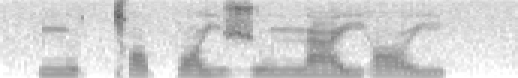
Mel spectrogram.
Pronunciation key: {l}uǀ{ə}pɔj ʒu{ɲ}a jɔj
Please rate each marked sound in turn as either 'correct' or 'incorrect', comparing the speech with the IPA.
incorrect: n, incorrect: ɔ, incorrect: n

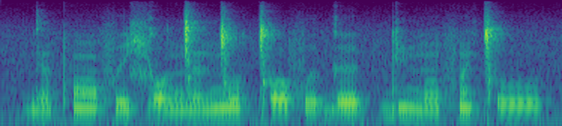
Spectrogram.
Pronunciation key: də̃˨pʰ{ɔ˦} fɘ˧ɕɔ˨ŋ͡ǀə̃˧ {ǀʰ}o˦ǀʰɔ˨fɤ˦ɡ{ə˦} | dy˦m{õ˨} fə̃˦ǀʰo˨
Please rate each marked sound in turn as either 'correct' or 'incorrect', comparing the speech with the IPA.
incorrect: ɔ̃˦, incorrect: ŋ͡ǀ, correct, correct

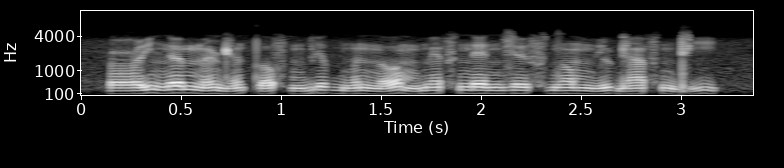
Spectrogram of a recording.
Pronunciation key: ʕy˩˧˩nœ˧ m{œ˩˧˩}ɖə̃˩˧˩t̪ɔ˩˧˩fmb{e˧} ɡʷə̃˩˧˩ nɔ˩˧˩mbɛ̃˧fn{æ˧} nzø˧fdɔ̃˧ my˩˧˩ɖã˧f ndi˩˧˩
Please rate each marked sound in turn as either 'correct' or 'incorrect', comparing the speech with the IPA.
incorrect: œ̃˩˧˩, correct, incorrect: ɛ˧

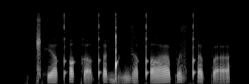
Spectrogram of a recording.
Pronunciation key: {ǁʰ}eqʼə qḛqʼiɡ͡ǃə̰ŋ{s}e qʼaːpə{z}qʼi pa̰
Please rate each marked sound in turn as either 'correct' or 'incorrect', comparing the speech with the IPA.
correct, incorrect: z, correct

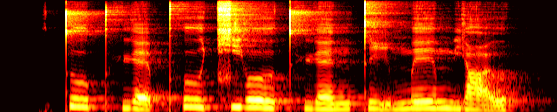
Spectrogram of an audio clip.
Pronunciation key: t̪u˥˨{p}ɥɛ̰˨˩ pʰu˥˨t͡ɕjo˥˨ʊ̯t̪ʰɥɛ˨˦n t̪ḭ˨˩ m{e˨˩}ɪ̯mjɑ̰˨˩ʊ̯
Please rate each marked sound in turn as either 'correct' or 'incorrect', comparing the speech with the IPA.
incorrect: pʰ, incorrect: e˦

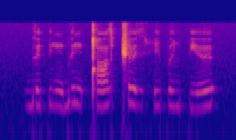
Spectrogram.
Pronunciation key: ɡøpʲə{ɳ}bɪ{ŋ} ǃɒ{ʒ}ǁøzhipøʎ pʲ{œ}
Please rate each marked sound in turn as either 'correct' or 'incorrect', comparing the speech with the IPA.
incorrect: ŋ, correct, incorrect: z, incorrect: ø

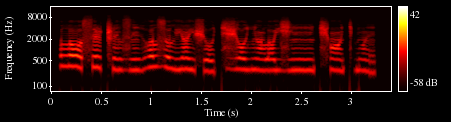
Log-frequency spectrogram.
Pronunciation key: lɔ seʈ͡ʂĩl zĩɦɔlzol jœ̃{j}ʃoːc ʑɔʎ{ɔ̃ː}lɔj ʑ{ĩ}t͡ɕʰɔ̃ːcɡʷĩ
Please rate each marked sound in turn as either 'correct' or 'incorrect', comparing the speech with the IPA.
correct, incorrect: ɔ̃, incorrect: ĩː

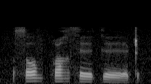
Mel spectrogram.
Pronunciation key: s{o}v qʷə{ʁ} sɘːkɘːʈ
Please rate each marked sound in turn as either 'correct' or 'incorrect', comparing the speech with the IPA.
incorrect: ɔ, correct

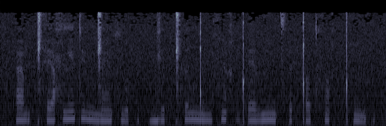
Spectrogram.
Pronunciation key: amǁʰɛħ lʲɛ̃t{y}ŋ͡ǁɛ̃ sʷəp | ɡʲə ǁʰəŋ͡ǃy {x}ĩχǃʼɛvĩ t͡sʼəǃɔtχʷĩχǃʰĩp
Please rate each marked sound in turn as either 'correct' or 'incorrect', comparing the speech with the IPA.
correct, correct

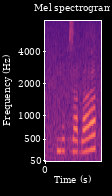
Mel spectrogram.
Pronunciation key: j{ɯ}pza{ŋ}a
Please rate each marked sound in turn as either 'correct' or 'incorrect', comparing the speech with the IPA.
correct, incorrect: ɡ

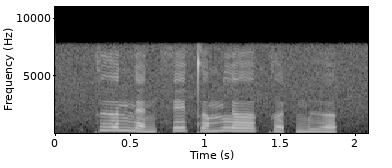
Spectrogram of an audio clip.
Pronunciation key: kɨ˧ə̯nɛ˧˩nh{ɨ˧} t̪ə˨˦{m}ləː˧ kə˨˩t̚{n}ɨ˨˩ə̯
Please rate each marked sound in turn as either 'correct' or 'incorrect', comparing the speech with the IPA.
incorrect: e˧, correct, incorrect: m

